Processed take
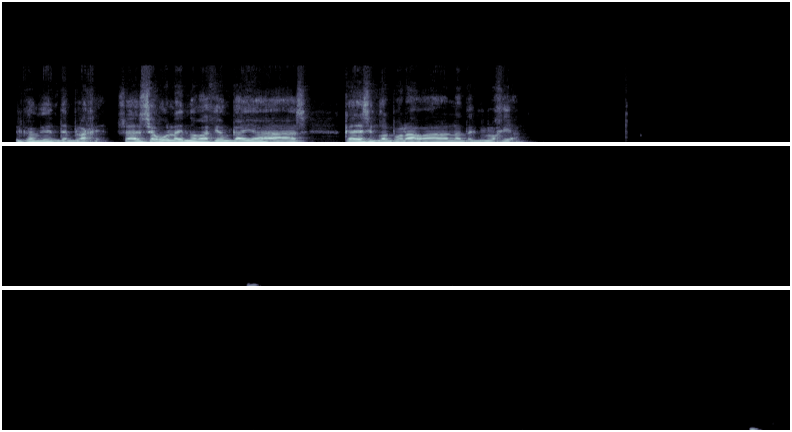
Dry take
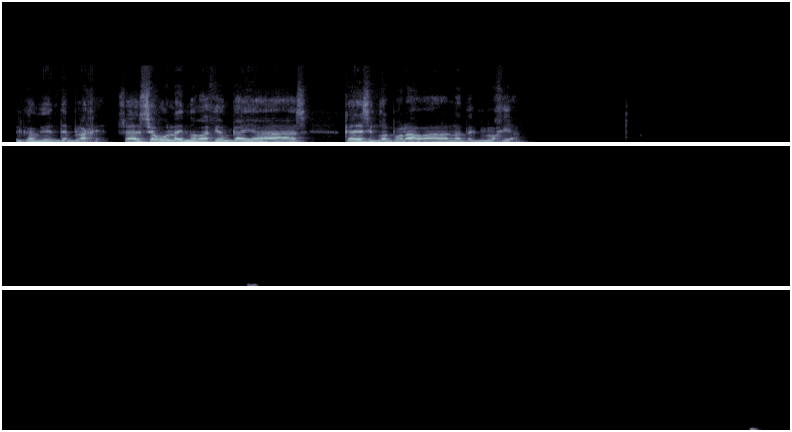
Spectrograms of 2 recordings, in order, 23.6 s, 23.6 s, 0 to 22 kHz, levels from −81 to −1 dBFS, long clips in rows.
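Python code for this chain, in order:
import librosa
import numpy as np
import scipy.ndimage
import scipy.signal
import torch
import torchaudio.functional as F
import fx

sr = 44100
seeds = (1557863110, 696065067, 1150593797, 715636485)

y = scipy.signal.sosfilt(scipy.signal.butter(2, 69.0, 'highpass', fs=sr, output='sos'), x)
y = fx.low_shelf(y, sr, hz=110.0, db=7.0)
y = F.gain(torch.from_numpy(y), 4.5).numpy()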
